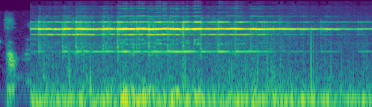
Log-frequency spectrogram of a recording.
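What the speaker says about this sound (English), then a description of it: "who's ringing the bell?" A bell rings continuously with a steady, high metallic tone, fairly loud and sustained for a few seconds over a low background rumble.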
